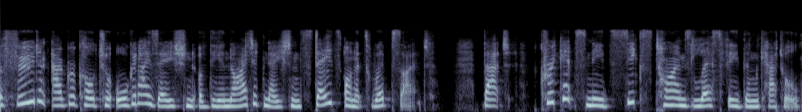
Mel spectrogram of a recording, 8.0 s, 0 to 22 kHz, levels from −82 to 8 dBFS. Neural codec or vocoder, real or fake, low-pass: codec, 16 kHz, 16 kbps, FreqCodec, smaller model; fake; 7.2 kHz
